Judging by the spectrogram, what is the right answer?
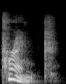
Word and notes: prank: British English

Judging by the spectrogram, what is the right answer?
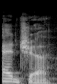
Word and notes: edger: British English

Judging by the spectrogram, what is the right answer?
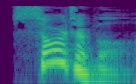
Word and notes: sortable: British English

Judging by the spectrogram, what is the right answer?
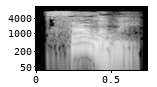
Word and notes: sallowy: British English

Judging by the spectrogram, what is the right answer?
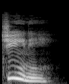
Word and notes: genie: British English

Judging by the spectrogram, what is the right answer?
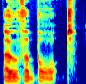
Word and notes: overbought: British English

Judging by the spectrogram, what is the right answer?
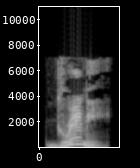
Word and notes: grannie: British English

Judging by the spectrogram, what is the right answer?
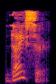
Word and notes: dicer: British English

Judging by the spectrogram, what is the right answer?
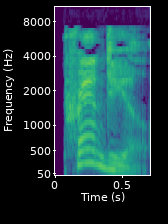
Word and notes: prandial: British English

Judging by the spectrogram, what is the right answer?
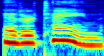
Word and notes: entertain: American English

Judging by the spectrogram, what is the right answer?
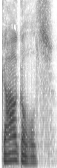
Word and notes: goggles: American English

